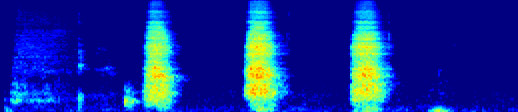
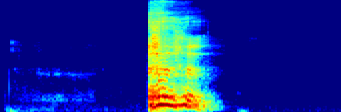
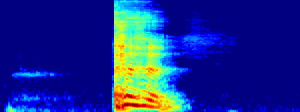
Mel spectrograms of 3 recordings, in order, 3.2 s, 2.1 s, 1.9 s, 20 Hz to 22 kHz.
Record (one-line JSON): {"exhalation_length": "3.2 s", "exhalation_amplitude": 14393, "exhalation_signal_mean_std_ratio": 0.32, "three_cough_length": "2.1 s", "three_cough_amplitude": 32768, "three_cough_signal_mean_std_ratio": 0.31, "cough_length": "1.9 s", "cough_amplitude": 32768, "cough_signal_mean_std_ratio": 0.33, "survey_phase": "beta (2021-08-13 to 2022-03-07)", "age": "18-44", "gender": "Female", "wearing_mask": "Yes", "symptom_none": true, "smoker_status": "Never smoked", "respiratory_condition_asthma": false, "respiratory_condition_other": false, "recruitment_source": "Test and Trace", "submission_delay": "13 days", "covid_test_result": "Negative", "covid_test_method": "RT-qPCR"}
